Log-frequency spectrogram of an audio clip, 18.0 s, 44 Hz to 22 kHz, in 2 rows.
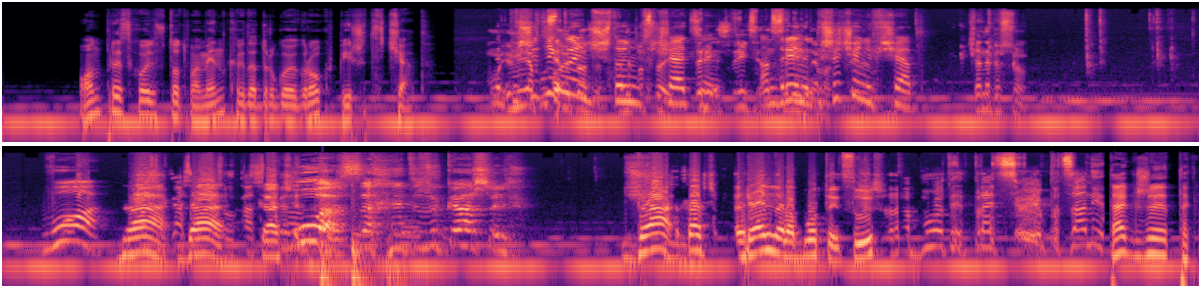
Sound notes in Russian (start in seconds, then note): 3.7 показать кашель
